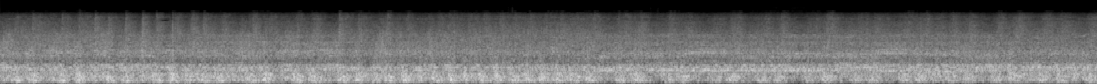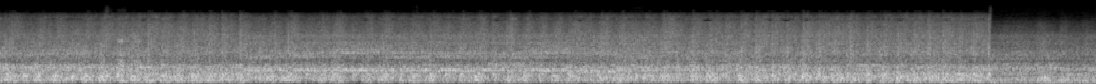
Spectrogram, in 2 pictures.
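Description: A large stadium crowd chants and sings loudly through a loudspeaker.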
